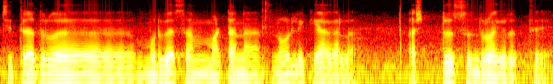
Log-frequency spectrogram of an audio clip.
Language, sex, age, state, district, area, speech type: Kannada, male, 30-45, Karnataka, Chitradurga, rural, spontaneous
